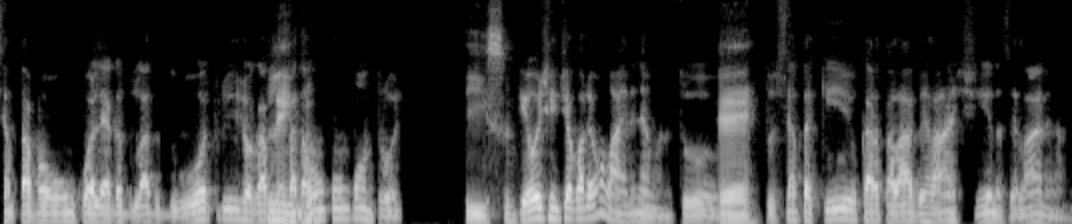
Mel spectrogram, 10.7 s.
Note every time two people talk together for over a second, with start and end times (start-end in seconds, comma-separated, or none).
none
